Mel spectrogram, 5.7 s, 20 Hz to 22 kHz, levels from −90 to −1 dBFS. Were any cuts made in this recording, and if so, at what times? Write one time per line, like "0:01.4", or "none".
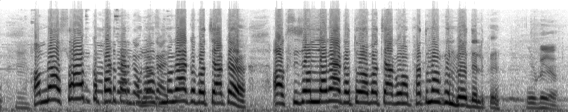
0:01.4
